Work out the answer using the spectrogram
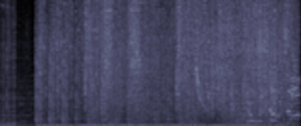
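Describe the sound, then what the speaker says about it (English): A Tommy gun firing in the video game Telltale Batman, a sudden dense roar of rapid automatic fire and heavy rumble after a brief quiet opening, loud and continuous, with a voice talking over it. "Not the Tommy gun!"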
